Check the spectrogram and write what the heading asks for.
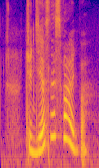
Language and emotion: Russian, positive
